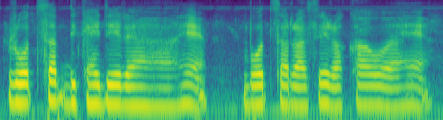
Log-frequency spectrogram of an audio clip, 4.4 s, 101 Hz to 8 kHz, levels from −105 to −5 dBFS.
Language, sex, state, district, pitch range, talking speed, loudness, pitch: Hindi, female, Nagaland, Kohima, 170-190 Hz, 160 wpm, -17 LUFS, 180 Hz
